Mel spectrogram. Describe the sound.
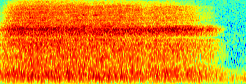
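A deep breath in during a guided writing and reflection exercise: one long, steady, airy intake lasting about two seconds that then stops abruptly, heard alone with no talk.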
